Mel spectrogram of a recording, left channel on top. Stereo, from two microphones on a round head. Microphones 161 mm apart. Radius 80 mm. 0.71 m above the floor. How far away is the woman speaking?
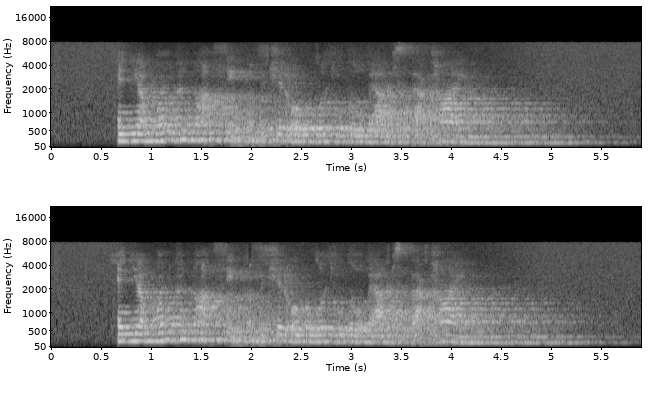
About 5 m.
